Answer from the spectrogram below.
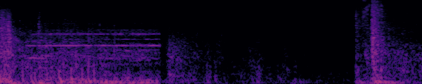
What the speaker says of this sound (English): Oh, somebody shooting behind me.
